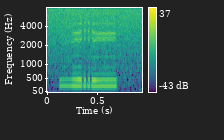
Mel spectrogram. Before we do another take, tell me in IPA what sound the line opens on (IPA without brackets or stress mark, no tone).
v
